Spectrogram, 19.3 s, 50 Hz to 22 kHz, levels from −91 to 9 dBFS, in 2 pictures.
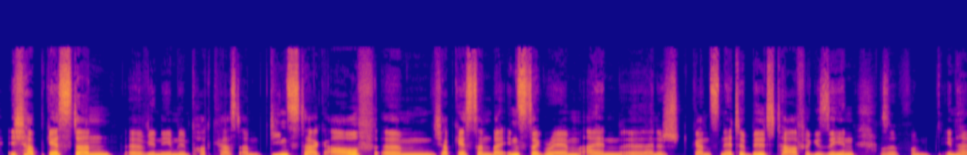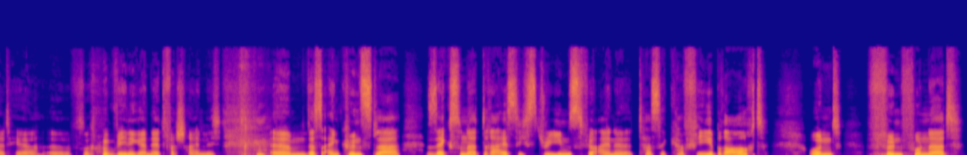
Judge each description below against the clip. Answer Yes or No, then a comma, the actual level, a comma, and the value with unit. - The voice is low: Yes, low, 110 Hz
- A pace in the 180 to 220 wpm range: No, average, 145 wpm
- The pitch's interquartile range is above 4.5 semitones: Yes, average, 5.0 semitones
